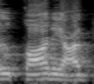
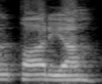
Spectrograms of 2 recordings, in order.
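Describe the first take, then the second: First: The word ends with a t sound and vowel. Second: The word ends with an h sound. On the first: The word continues into what follows. "அல் காரியாத்து அப்படின்னு இருக்கும்" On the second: The reciter stops on this word. "முடிக்கிறப்ப ஹான்ற சவுண்ட் வச்சு முடிப்போம்"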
